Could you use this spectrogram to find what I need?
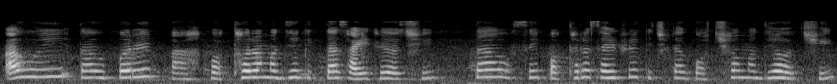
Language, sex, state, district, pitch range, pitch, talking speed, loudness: Odia, female, Odisha, Khordha, 280-325 Hz, 310 Hz, 165 wpm, -20 LUFS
